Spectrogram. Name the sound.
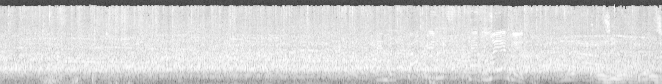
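crowd screaming and cheering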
